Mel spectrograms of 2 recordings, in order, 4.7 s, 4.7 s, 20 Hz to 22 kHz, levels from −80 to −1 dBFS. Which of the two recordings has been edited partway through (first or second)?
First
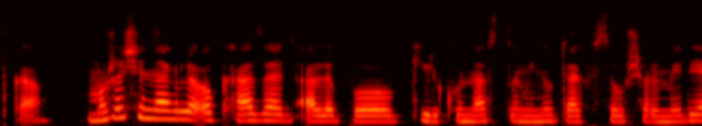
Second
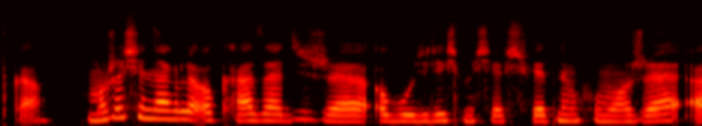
first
